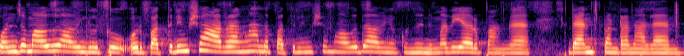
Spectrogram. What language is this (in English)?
Tamil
